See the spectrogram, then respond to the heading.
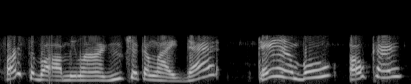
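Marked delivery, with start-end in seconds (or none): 2.6-4.0 sassy reaction. Pretend. Mock reaction to boyfriend paying.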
